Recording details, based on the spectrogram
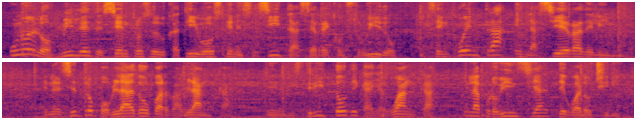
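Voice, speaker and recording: A man's voice: mid-range voice, sing-song, quick pace. A man narrating a news report. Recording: broadcast clip with music behind.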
